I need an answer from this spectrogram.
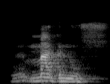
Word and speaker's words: Magnus: Yo la voy a pronunciar gn. Magnus, Magnus, Magnus.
